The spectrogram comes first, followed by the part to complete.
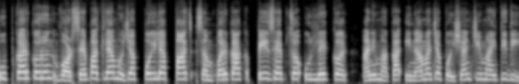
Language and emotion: Goan Konkani, neutral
